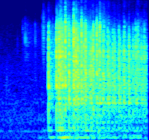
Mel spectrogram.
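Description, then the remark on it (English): A big handful of dice tumbles onto a table with a sudden loud clatter, followed by a dense rattle of many small hard pieces bouncing and settling, without voices. “That's a lot what of dice.”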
